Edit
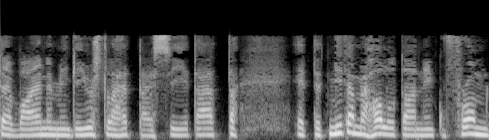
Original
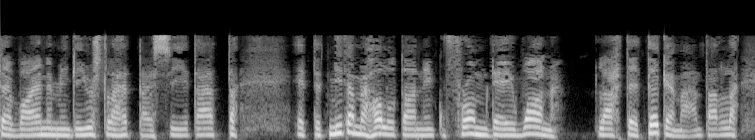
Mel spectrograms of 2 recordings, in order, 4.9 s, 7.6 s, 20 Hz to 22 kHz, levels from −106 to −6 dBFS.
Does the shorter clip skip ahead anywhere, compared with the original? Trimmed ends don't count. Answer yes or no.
no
